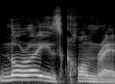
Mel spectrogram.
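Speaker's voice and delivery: speaking in a put-on Russian accent. Voicing a line, the speaker puts on a russian accent. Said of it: "That's my Russian accent".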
